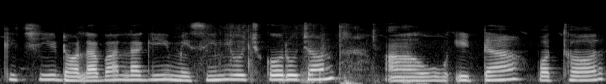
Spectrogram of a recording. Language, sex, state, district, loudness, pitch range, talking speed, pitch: Odia, female, Odisha, Sambalpur, -15 LUFS, 190-220 Hz, 90 wpm, 205 Hz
